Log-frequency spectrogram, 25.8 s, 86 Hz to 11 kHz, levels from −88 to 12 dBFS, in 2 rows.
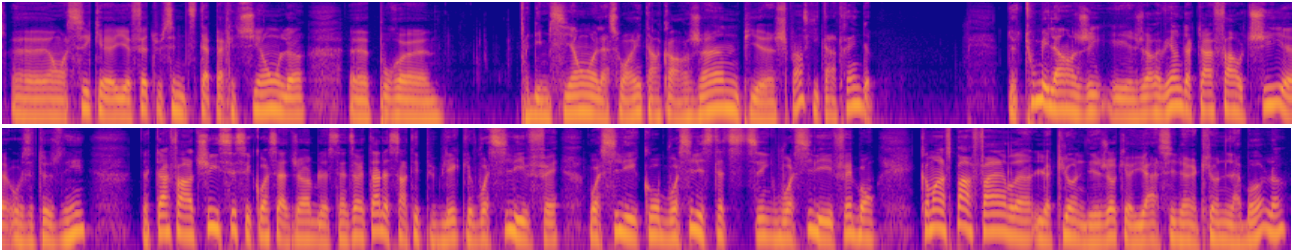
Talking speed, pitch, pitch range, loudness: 200 wpm, 140 Hz, 120-155 Hz, -18 LUFS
